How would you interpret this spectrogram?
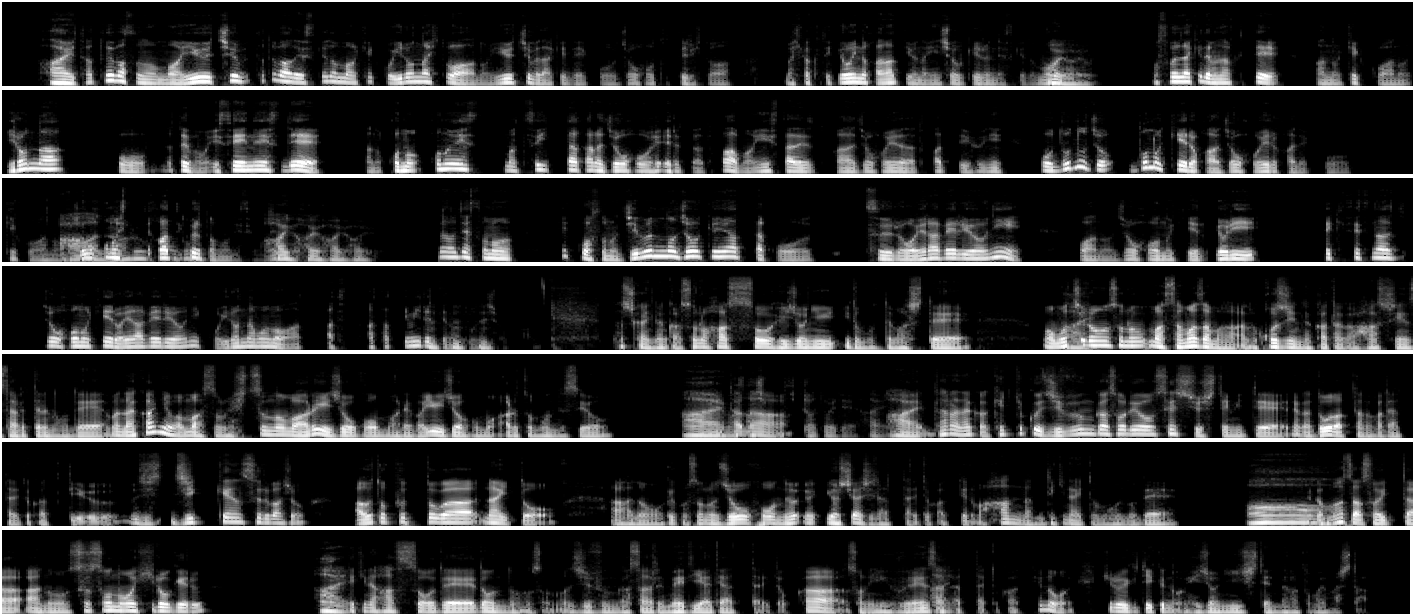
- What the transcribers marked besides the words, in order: none
- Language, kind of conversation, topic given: Japanese, advice, どうすればキャリアの長期目標を明確にできますか？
